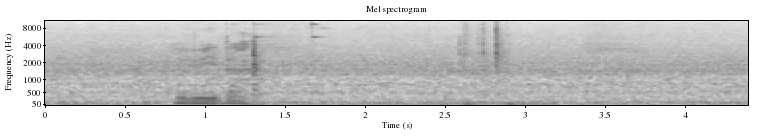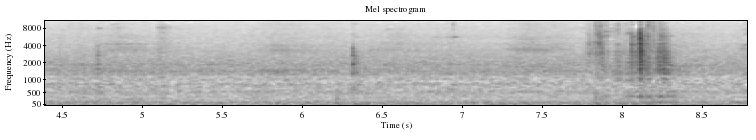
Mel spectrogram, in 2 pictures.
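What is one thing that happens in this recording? Small plastic parts click and rattle as hands handle them on a table.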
